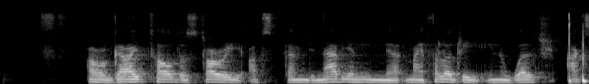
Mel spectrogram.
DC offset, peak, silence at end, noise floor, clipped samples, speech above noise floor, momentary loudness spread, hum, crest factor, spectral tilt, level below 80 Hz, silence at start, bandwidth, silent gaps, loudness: under 0.1%; 0 dBFS; 0 s; -51 dBFS; under 0.1%; 31 dB; 7 LU; none; 20 dB; -7.5 dB/octave; -60 dBFS; 0.85 s; 12 kHz; none; -21 LUFS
